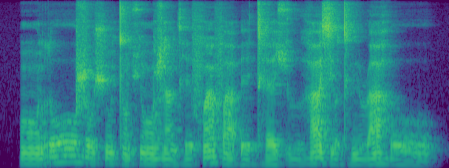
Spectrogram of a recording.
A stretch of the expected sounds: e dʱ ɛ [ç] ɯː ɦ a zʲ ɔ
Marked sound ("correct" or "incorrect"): correct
